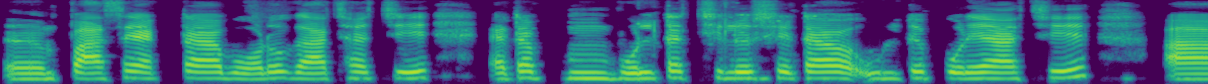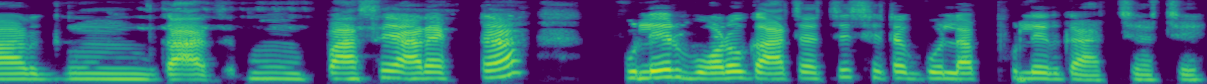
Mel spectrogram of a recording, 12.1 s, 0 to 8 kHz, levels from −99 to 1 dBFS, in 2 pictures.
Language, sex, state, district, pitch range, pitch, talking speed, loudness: Bengali, female, West Bengal, Dakshin Dinajpur, 195-225 Hz, 210 Hz, 140 wpm, -17 LUFS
